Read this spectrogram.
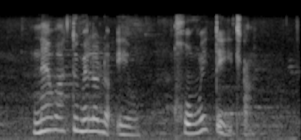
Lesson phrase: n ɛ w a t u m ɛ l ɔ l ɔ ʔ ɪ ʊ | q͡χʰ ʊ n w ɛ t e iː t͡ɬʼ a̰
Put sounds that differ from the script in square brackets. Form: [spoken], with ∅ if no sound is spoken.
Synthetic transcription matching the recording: n ɛ w a t u m ɛ l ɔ l ɔ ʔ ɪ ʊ | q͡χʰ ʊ [ŋ] w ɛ t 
